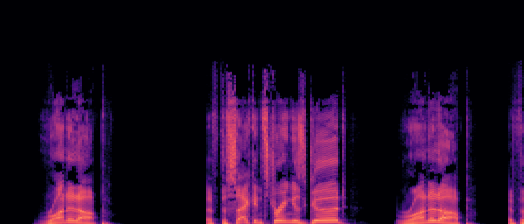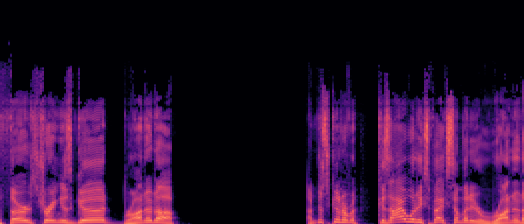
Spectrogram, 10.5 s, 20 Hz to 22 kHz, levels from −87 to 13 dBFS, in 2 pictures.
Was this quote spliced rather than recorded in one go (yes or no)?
no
